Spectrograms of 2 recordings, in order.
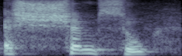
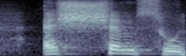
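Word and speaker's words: الشمس: Et là, si on le lit, on va dire ash-shamsu, ash-shamsu. Donc le lem ici ne se prononce pas et le lem ici se prononce.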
